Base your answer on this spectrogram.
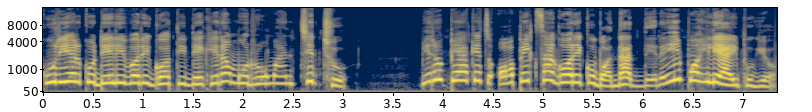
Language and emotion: Nepali, happy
